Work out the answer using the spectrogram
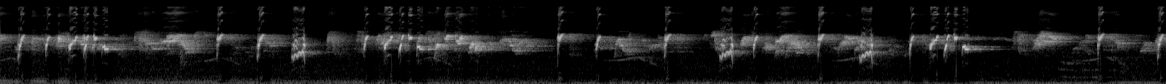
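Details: Red-whiskered bulbul in full master song, long energetic stream of warbled whistled phrases and quick chirps, broken by short pauses, accompanied by crisp clicking sounds.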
